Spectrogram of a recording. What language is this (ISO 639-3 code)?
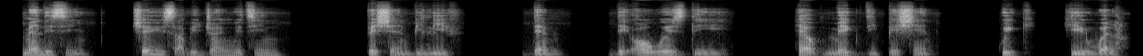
pcm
